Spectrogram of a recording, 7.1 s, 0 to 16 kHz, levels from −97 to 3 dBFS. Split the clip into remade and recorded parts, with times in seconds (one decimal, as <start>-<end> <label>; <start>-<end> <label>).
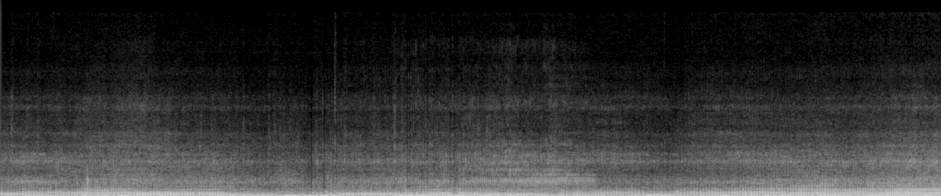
0.0-4.2 remade; 4.2-4.8 recorded; 4.8-5.9 remade; 5.9-6.6 recorded; 6.6-7.1 remade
